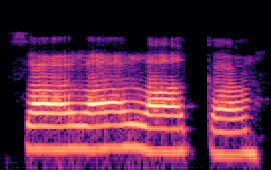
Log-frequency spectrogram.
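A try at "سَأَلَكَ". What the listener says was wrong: Sa'a, bukan salalaka ya di sini, sa'alaka. Sa'alaka,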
